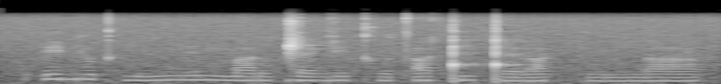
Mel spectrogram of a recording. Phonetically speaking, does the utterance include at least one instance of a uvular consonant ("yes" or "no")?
no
